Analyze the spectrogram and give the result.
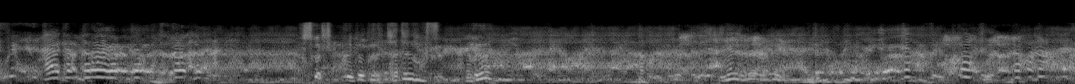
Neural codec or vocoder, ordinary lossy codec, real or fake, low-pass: codec, 16 kHz, 1 kbps, FreqCodec, smaller model; AAC, 48 kbps; fake; 7.2 kHz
